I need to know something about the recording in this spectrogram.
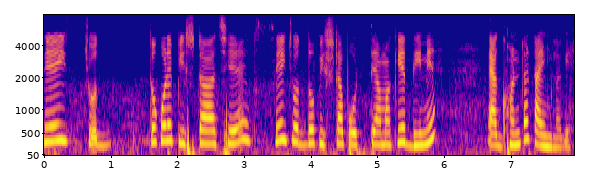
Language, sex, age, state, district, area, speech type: Bengali, female, 18-30, West Bengal, Murshidabad, rural, spontaneous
